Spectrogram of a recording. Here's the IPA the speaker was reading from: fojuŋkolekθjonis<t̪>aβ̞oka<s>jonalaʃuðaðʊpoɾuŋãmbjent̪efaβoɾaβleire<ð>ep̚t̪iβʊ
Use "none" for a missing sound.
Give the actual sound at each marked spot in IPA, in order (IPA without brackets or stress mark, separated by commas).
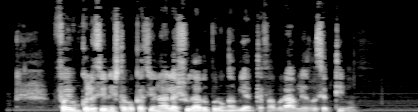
t̪, θ, θ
